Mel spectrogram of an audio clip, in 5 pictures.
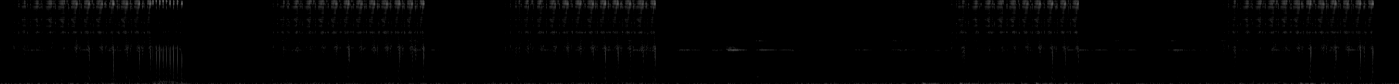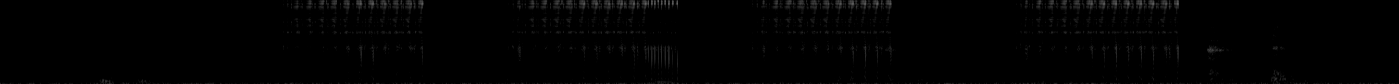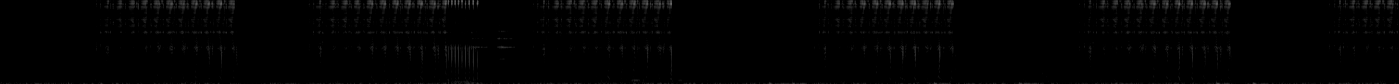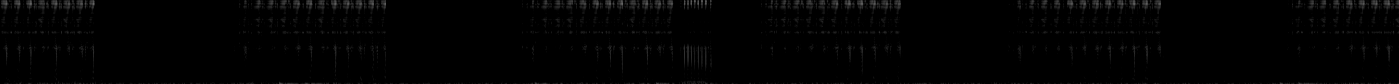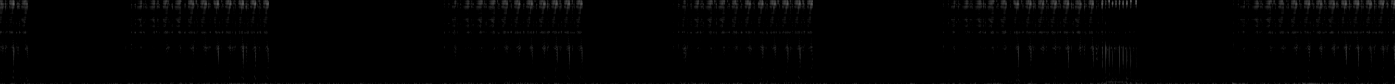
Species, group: Parnassiana coracis, Orthoptera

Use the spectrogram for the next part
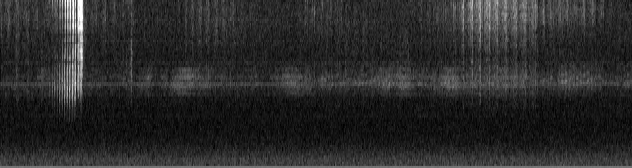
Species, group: Lluciapomaresius stalii, Orthoptera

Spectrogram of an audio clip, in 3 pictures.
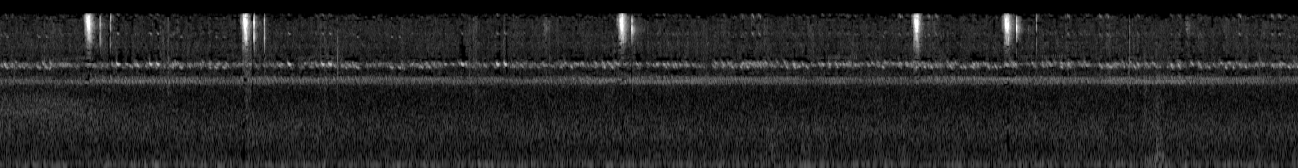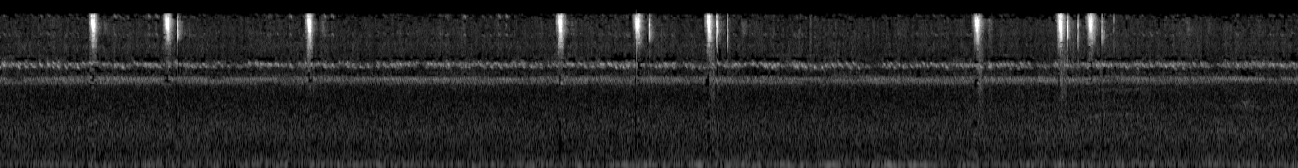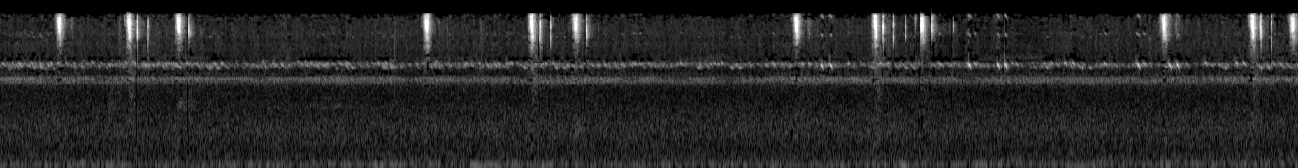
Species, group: Caedicia simplex, Orthoptera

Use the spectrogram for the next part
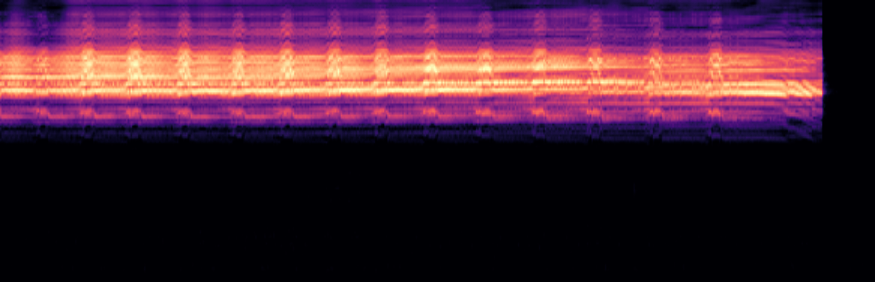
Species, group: Megatibicen dealbatus, Cicadidae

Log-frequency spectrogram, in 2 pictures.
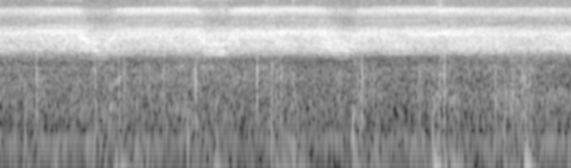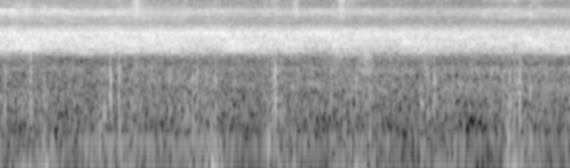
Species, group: Neotibicen winnemanna, Cicadidae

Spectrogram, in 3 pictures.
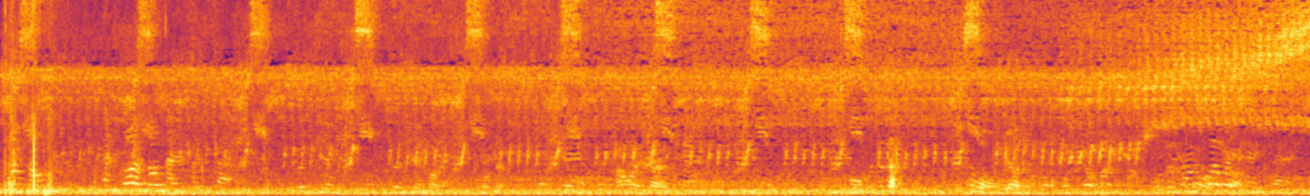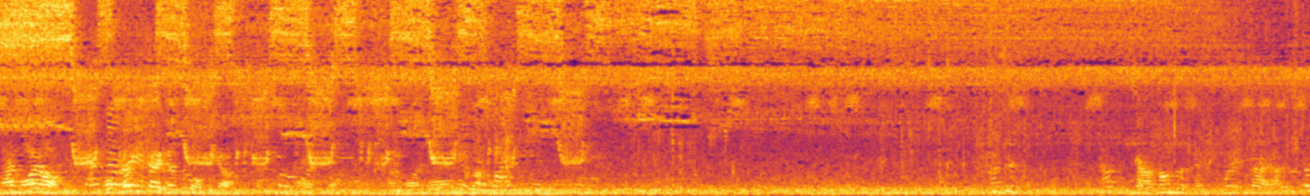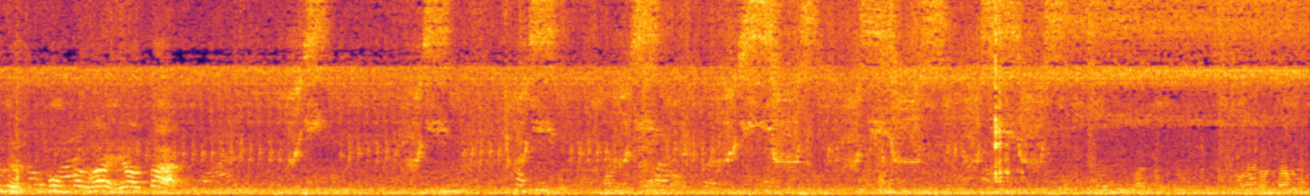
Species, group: Meimuna opalifera, Cicadidae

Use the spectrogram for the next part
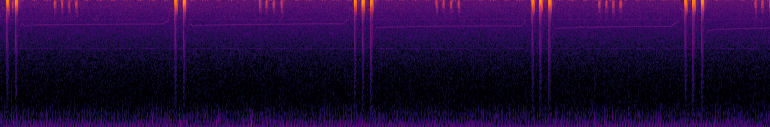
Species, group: Poecilimon zimmeri, Orthoptera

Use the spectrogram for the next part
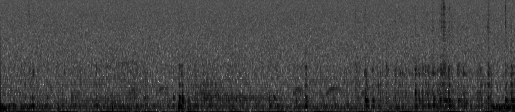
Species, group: Poecilimon affinis, Orthoptera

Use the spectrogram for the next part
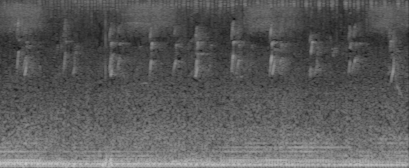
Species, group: Clinopsalta autumna, Cicadidae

